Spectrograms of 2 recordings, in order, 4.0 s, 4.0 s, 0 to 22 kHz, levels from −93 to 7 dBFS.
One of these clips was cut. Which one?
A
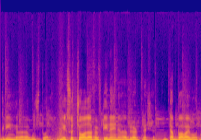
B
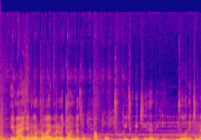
B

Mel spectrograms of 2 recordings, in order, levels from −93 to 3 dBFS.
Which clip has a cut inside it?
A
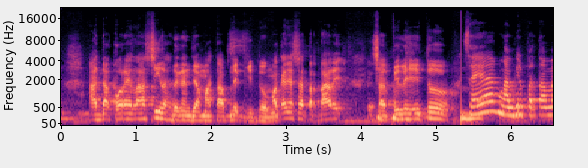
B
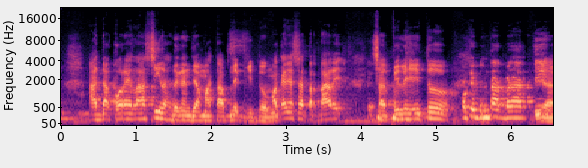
A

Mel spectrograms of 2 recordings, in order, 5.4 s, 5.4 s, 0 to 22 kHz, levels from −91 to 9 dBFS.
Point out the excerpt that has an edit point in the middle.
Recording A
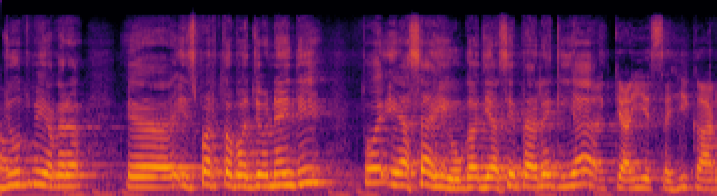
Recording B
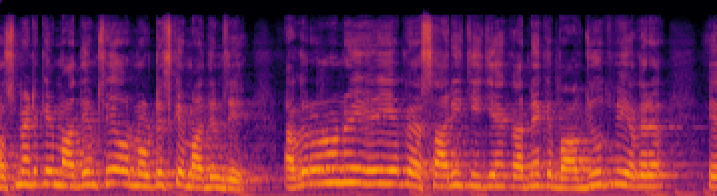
A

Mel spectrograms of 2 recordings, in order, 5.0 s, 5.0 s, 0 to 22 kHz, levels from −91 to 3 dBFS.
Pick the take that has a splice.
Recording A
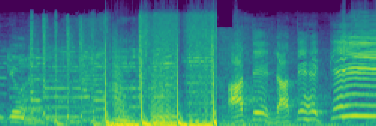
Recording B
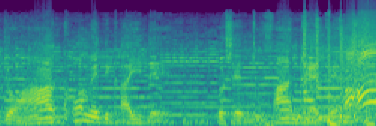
A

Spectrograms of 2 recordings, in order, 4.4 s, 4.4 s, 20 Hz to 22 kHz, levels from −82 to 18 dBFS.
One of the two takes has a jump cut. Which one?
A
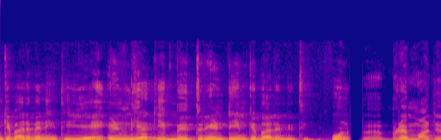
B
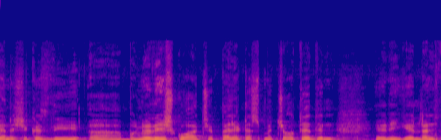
A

